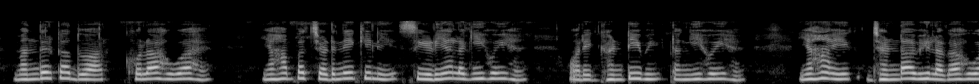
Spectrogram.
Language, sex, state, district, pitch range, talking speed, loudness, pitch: Hindi, female, Uttar Pradesh, Hamirpur, 230-265 Hz, 185 wpm, -22 LUFS, 250 Hz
